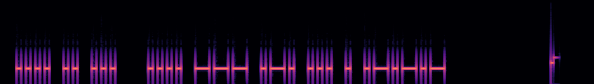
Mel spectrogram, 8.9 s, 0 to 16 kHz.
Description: Morse code, heard as a keyed tone, about 17 wpm, 700 Hz. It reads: HIS HORSE.
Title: Sentences from Top 300 Words 17wpm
